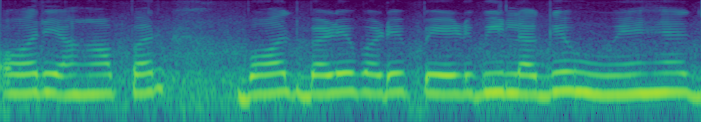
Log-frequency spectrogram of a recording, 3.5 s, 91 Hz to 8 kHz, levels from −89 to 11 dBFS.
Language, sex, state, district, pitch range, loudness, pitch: Hindi, female, Uttar Pradesh, Hamirpur, 255-270 Hz, -11 LUFS, 260 Hz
